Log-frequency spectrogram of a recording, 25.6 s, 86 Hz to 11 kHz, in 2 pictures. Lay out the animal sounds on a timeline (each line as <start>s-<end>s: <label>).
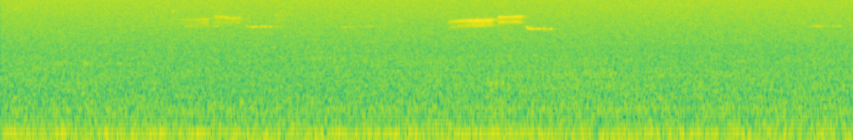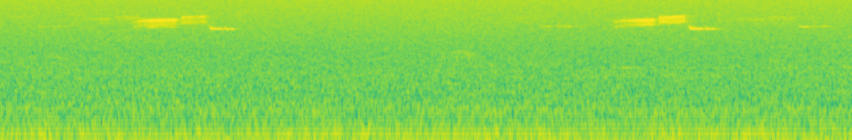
2.6s-4.2s: Black-throated Green Warbler (Setophaga virens)
6.5s-8.3s: Black-throated Green Warbler (Setophaga virens)
11.9s-12.6s: Black-throated Green Warbler (Setophaga virens)
14.1s-16.5s: Black-throated Green Warbler (Setophaga virens)
20.5s-25.3s: Black-throated Green Warbler (Setophaga virens)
